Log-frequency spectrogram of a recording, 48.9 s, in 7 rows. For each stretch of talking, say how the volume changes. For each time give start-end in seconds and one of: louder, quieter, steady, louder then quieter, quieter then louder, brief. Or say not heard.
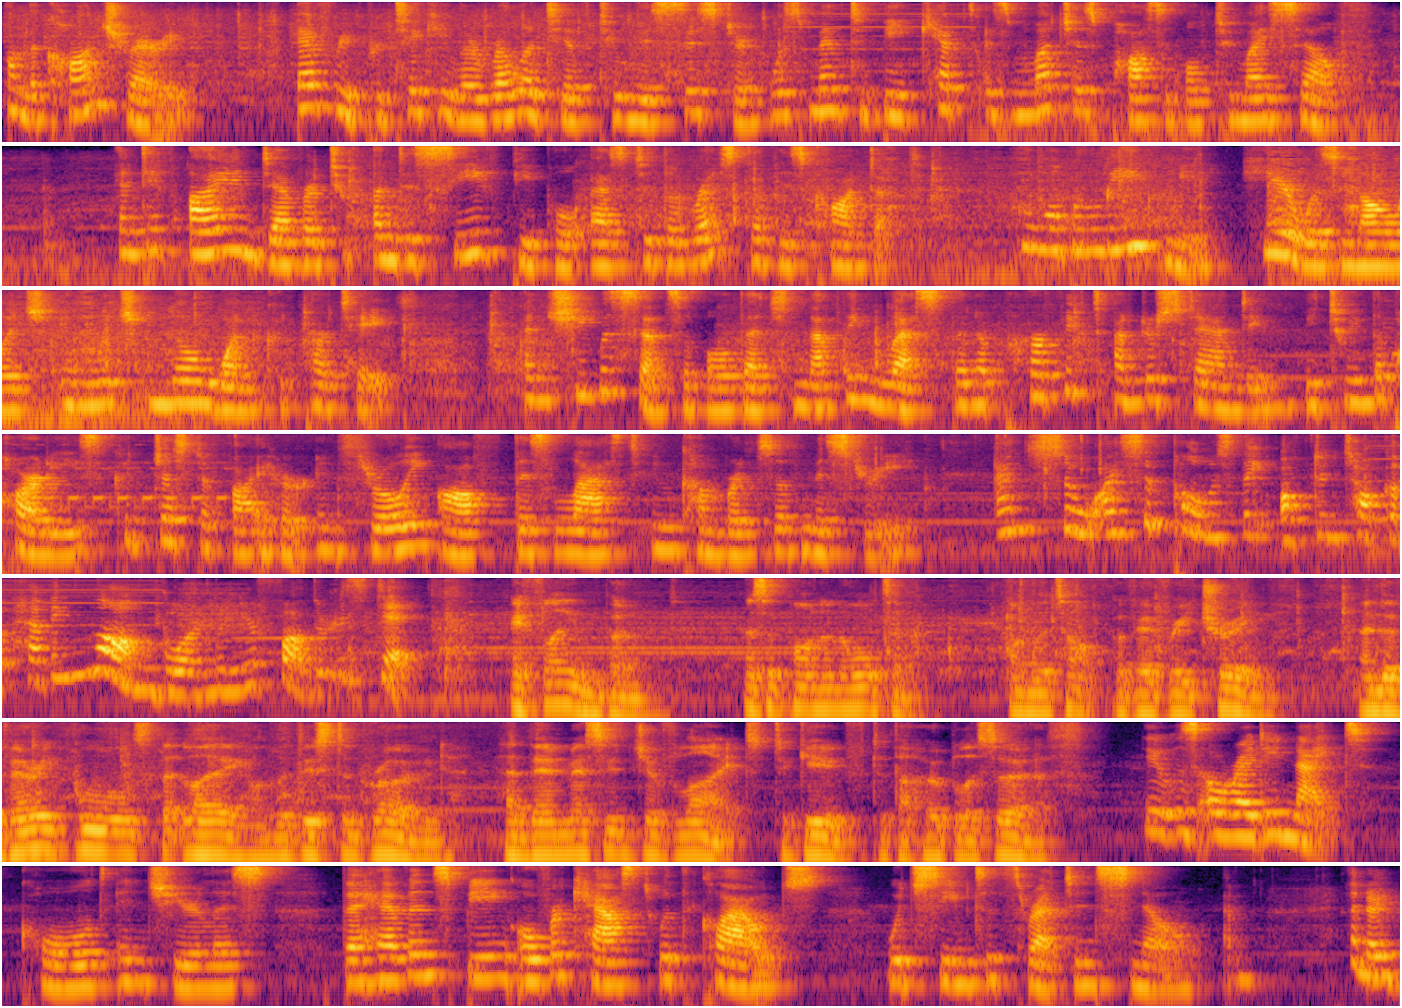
0.0-48.8 steady.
